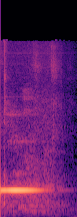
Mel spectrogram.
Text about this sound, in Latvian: Lūdzu zvanu.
